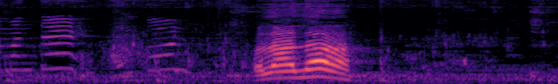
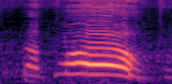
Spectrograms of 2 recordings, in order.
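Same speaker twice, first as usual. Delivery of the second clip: loud, higher call to run; shouting; 5 semitones higher, 17 dB louder than usual. Real, not acted. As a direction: yell at them to run. Urging kids to run.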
